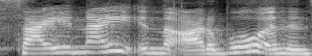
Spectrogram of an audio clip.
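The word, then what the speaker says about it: Syenite: So, it's cyanite in the audible and then cyan for her nickname.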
